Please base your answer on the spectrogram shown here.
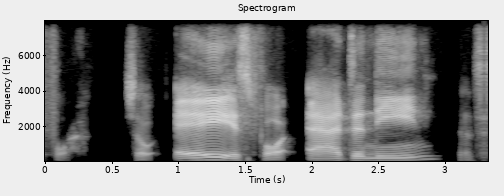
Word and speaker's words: adenine: what they stand for so A is for adenine that's how you pronounce it uh G is for guanine C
